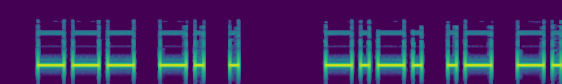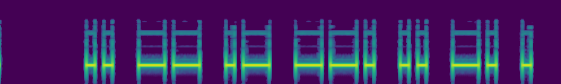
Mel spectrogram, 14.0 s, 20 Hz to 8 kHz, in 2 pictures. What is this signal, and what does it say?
Morse code, heard as a keyed tone, about 11 wpm, 700 Hz. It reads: ONE CAN IMAGINE
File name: 11 WPM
